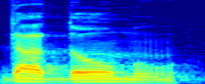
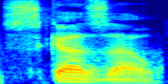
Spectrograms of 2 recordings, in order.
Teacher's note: Notice how the sound drops off at the end as to not form a full syllable. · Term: short oo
